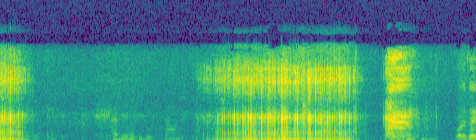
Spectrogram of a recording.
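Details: A man snoring while asleep at a retreat: a long, rough, fluttering snore with shorter snorts around it and brief background talk in the room.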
